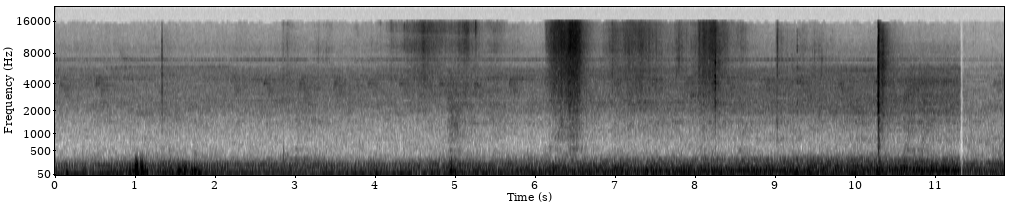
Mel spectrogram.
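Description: A hoe chops and scrapes into dry soil.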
